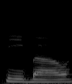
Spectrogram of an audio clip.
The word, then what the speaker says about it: BIBO: So there's an acronym that's you can pronounce BIBO, if you want to call it that, bounded input, bounded output.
